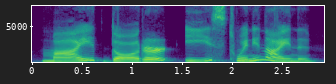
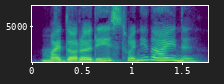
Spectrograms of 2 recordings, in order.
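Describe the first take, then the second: First: Daughter and is are said as separate words. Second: Daughter and is run together into one. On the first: The speaker calls it wrong. "Quando a gente separa, fica mais difícil. Ficaria assim, ó" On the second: The speaker calls it right. "Quando nós juntamos, fica mais fácil de falar"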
